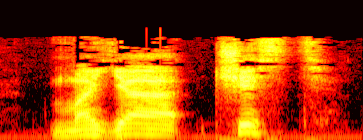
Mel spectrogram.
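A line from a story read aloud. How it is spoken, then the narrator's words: Slow. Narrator (Russian): медленно проговорил Андрей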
